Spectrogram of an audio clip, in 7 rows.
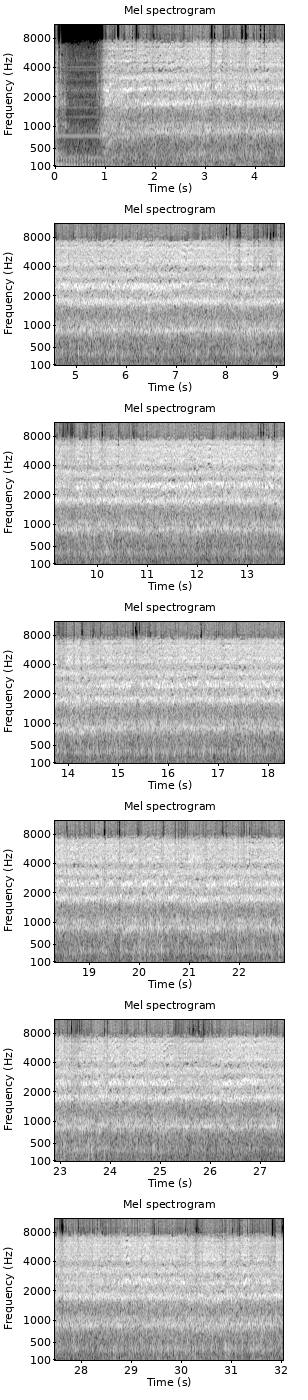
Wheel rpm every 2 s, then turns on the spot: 80, 230, 230, 220, 230, 220, 220, 220, 230, 230, 230, 230, 230, 230, 230, 230.
none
